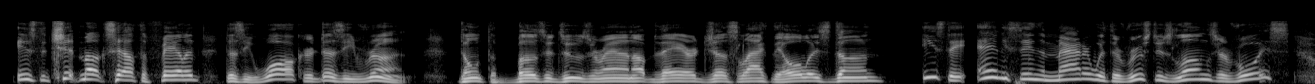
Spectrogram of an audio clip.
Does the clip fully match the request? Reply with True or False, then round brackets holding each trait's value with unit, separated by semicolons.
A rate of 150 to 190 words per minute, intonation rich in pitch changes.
True (165 wpm; 7.2 semitones)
